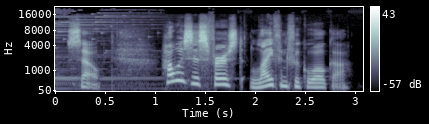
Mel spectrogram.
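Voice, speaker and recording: A woman's voice, dry and close with no echo, on a very clean recording against a silent background. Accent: Midwestern American. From US Midwest, Detroit, Michigan. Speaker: radio DJ. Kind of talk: radio program hosting.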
